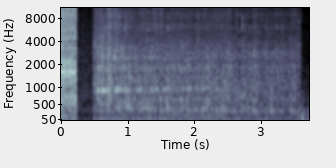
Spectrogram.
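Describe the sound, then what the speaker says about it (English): Liquid is poured and splashes into a pump sprayer while mixing Wet and Forget with water, starting after a brief cut into a steady, close gurgling flow that gradually softens. "Just pour your wet and forget in a pump sprayer"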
